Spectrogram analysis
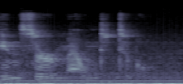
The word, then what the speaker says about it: insurmountable: If you mean insurmountable, it's pronounced insurmountable. The main stress is on mount.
